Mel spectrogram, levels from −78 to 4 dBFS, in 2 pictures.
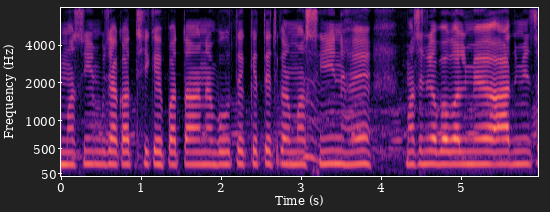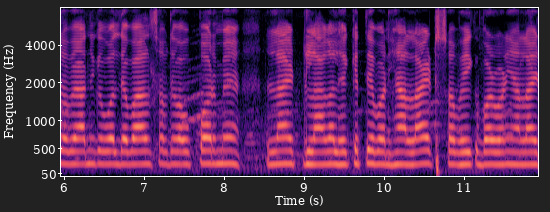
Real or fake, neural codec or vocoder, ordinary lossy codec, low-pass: real; none; none; none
